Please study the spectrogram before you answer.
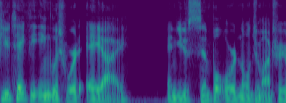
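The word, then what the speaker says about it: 愛: is nine, the word AI equals 19. The total matonic cycle. If you reverse it to IIA, it equals 91. And if you look at the Japanese kanji for love, pronounced AI, it is traditionally written with exactly 13 strokes.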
